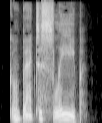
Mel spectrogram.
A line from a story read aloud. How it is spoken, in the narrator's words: said sleepily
